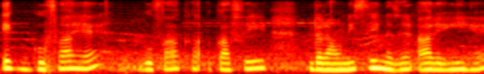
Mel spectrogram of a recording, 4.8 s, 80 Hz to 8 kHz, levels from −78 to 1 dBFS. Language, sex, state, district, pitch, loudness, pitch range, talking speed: Hindi, female, Uttar Pradesh, Jalaun, 230 Hz, -17 LUFS, 215-250 Hz, 135 wpm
